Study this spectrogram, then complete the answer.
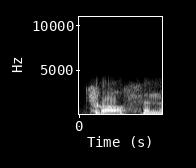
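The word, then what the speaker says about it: Traulsen: if you Google my last name only, it's Traulson. It's spelled T like Tom, R-A-U-L-S-E-N like Nancy, then put the word and, A-N-B, and then Trump, T-R-U-M-P.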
